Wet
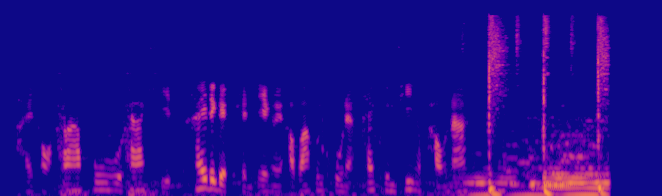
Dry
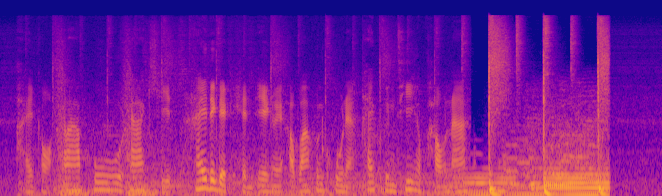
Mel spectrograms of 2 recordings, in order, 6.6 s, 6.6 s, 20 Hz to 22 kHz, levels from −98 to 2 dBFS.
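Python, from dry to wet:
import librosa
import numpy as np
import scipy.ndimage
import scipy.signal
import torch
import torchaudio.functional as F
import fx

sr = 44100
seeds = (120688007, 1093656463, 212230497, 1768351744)

y = fx.bin_expand(x, sr, power=3.0)
y = fx.peak_eq(y, sr, hz=800.0, db=-4.0, octaves=1.8, at=(2.35, 4.54))
y = y * librosa.db_to_amplitude(-5.5)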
